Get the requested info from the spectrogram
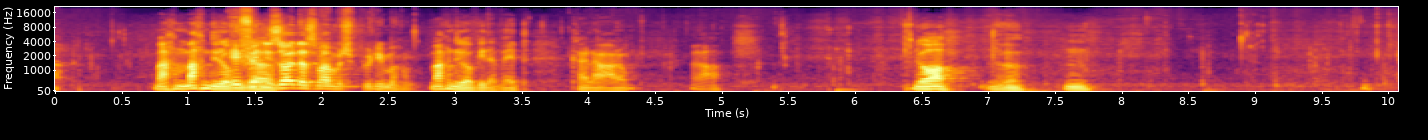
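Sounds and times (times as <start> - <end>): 
person chewing food: 0.1 - 0.7, 3.5 - 10.0
speech: 0.7 - 5.5, 6.4 - 7.9.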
